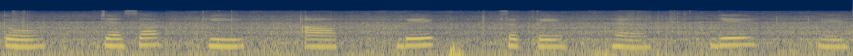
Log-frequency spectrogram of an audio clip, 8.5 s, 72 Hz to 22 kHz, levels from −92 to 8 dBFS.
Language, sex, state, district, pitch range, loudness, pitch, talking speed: Hindi, female, Chandigarh, Chandigarh, 195-215 Hz, -15 LUFS, 205 Hz, 65 wpm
